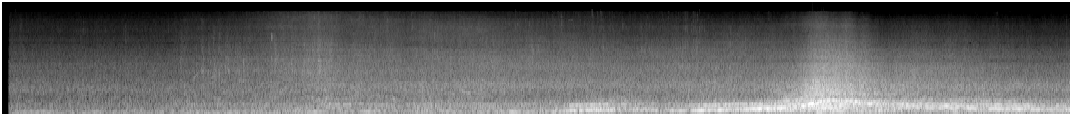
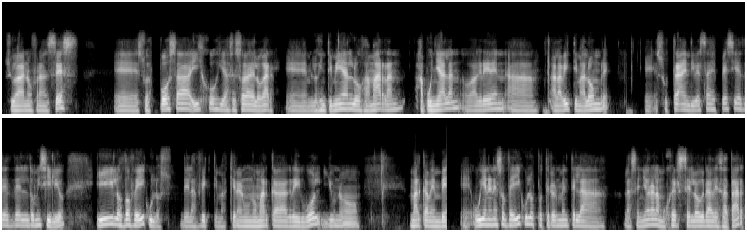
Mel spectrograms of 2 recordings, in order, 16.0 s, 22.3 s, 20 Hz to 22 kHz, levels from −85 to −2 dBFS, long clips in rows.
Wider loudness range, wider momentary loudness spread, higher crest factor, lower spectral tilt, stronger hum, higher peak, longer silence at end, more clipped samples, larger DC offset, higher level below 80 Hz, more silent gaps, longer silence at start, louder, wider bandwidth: first, 21 LU vs 2 LU; first, 24 LU vs 13 LU; about the same, 16 dB vs 20 dB; first, -7.5 dB/octave vs -5.5 dB/octave; neither; about the same, 0 dBFS vs 0 dBFS; about the same, 0 s vs 0 s; neither; neither; first, -36 dBFS vs -56 dBFS; neither; about the same, 0.1 s vs 0.05 s; first, -16 LUFS vs -20 LUFS; first, 15 kHz vs 8.4 kHz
